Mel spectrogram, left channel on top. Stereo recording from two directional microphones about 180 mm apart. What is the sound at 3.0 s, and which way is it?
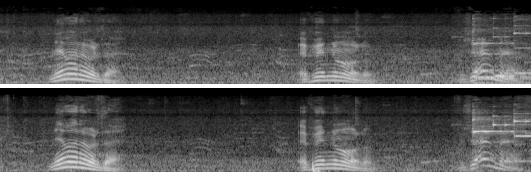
Speech, 20° right (ahead or behind).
